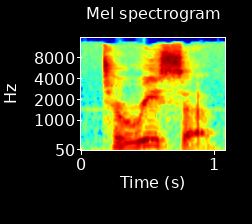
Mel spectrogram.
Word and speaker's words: Teresa: spelled with a th they are pronounced as if they were spelled with a normal T like that and these words are Thomas Thompson Teresa Thailand Thames like the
